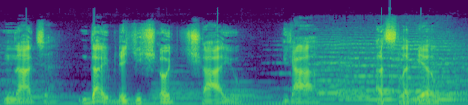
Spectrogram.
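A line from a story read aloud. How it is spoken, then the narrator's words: Languid, weary voice. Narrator (Russian): Разбитый, утомленный, говорит томным голосом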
